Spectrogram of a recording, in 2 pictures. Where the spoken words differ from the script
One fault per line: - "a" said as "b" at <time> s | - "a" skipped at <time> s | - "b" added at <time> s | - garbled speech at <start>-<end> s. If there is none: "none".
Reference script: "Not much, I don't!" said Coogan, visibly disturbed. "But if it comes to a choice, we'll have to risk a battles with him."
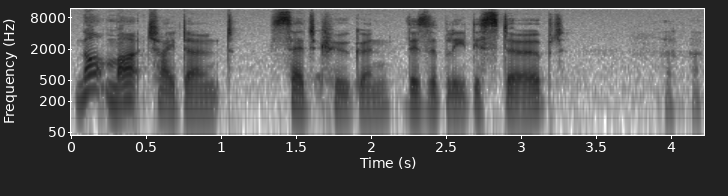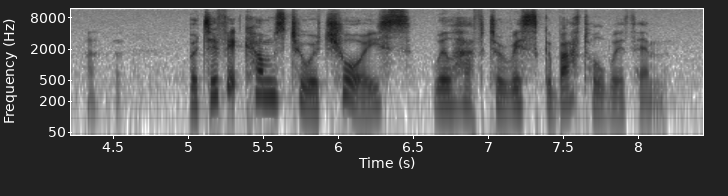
- "battles" said as "battle" at 7.4 s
